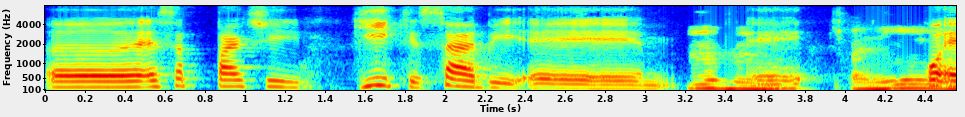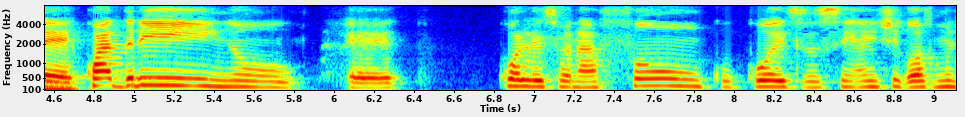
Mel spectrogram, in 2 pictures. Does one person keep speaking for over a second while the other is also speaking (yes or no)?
no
